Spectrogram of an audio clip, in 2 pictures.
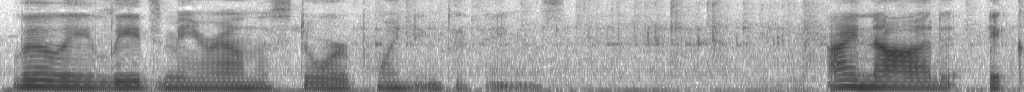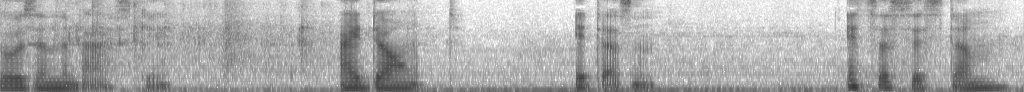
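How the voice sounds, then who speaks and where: A woman playing a grieving, wry hospice nurse in a naturalistic audio drama, confiding in a halting, candid way. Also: deep voice, fairly even intonation, a bit bright, a little hiss or hum, exaggerated voice, rough recording. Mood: confiding, bitter. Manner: halting, confiding, dry-humored.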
